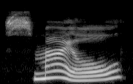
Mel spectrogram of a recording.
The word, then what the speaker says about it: smile: Smile sem pronunciar o E final. Essa palavra vai aparecer muitas vezes. Lembra que a gente termina o som dela com o L lá no céu da boca.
